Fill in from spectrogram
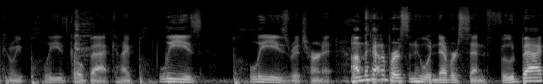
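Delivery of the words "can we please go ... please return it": put-on earnest, pleading, begging tone. Retelling how the speaker begged their mom: imitating own past begging. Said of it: "I begged my mom".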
